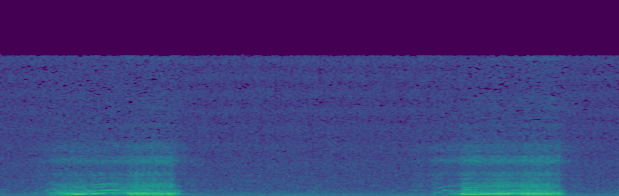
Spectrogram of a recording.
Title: My snoring wife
